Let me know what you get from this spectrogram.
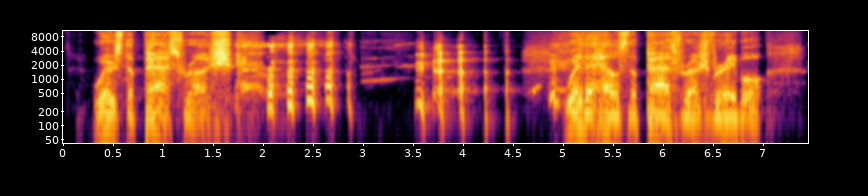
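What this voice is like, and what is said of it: Gravelly Batman character voice. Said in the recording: “say this in your Batman voice.”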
